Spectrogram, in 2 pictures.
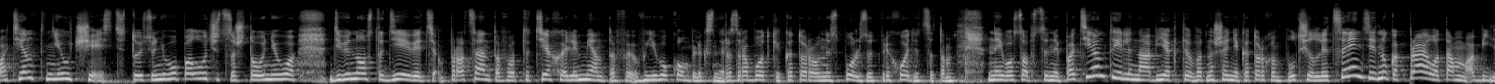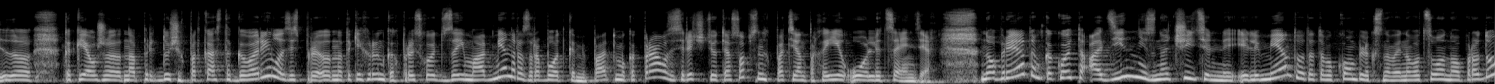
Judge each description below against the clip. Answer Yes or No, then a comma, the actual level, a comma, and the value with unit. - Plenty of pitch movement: No, average, 3.1 semitones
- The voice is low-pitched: No, high, 210 Hz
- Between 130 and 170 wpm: Yes, fast, 160 wpm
